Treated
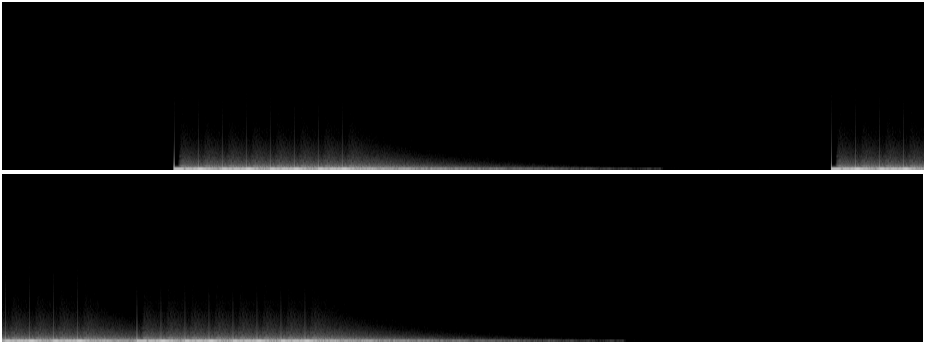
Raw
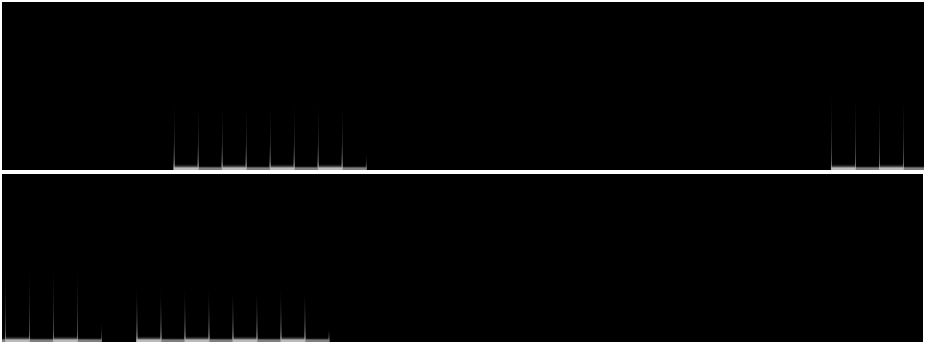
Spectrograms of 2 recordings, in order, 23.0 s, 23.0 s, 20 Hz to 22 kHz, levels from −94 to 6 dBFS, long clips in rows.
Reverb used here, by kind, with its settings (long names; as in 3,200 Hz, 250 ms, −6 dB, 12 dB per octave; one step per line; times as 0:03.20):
comb and all-pass reverb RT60 4.2 s, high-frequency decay 0.65×, pre-delay 55 ms, DRR −7 dB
